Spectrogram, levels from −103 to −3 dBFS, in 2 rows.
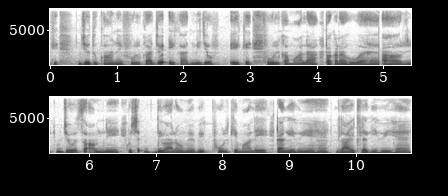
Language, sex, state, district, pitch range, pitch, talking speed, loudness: Hindi, female, Bihar, Jamui, 160-170 Hz, 165 Hz, 170 wpm, -30 LUFS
